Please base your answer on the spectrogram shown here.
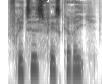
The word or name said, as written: fritidsfiskeri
